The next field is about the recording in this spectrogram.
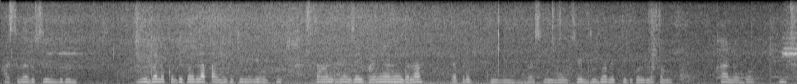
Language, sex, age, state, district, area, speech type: Odia, female, 18-30, Odisha, Balangir, urban, spontaneous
